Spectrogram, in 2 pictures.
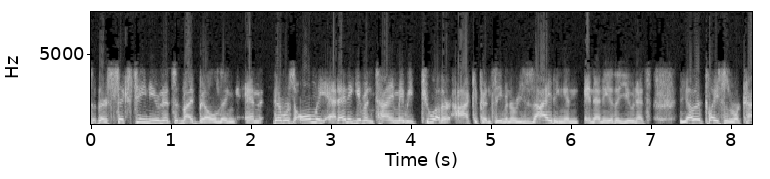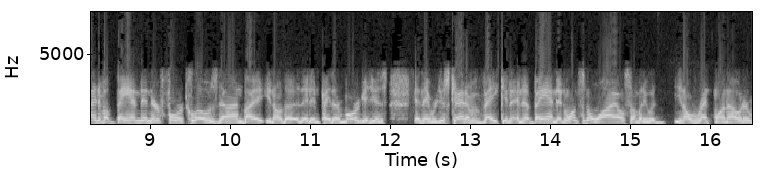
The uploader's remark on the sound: Phone calls.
